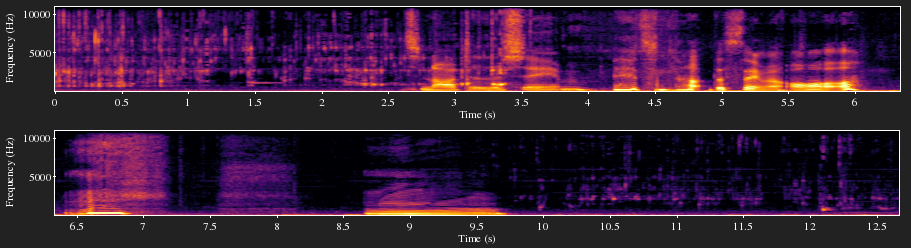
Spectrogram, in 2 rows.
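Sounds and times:
voice imitating liquid pouring into a wine glass: 0.0 - 3.8, 9.1 - 12.6
speech: 2.7 - 7.1, 8.7 - 9.8.

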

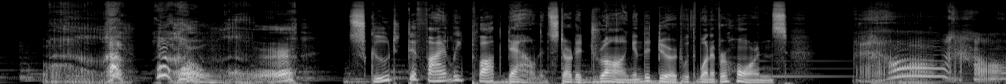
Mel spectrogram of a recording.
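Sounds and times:
human voice imitating a creature's growl: 0.4 - 3.1, 8.6 - 10.0
speech: 3.5 - 10.0.

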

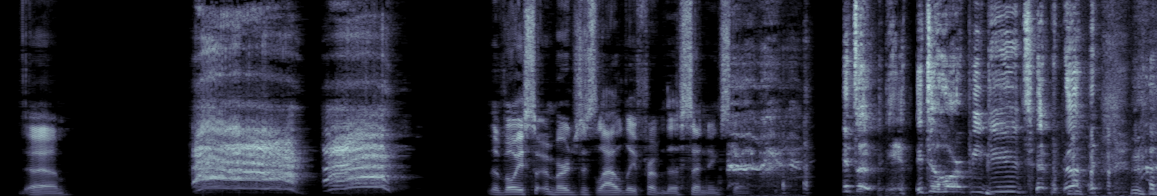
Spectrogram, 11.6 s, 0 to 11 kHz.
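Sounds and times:
speech: 0.2 - 0.8, 4.9 - 11.5
person screaming: 1.9 - 4.2
laughter: 7.2 - 8.2, 10.3 - 11.5.

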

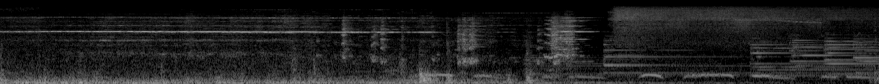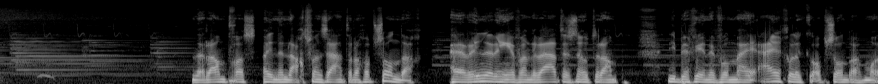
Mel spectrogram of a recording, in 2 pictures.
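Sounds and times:
high metallic train wheel squeals and brake screeches: 0.0 - 6.6
train rolling into a station with low rumble: 0.0 - 8.2
speech: 4.2 - 4.9, 10.7 - 17.5.

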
